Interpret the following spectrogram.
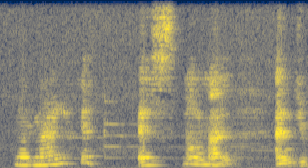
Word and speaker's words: es: So you might find slipping out es, but this is incorrect. You should be careful to pronounce an S.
